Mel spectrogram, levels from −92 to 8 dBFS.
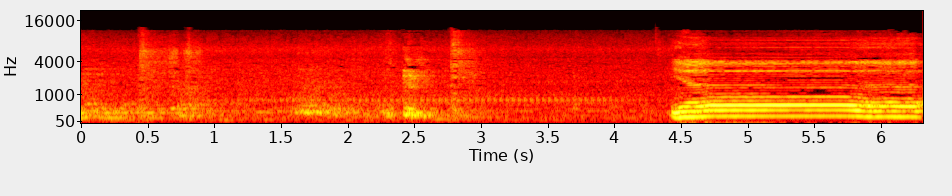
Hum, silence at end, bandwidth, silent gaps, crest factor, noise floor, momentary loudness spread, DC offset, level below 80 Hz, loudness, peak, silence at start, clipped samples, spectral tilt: none; 0 s; 12 kHz; none; 14 dB; -38 dBFS; 24 LU; under 0.1%; -52 dBFS; -15 LUFS; -2 dBFS; 0 s; under 0.1%; -5 dB/octave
